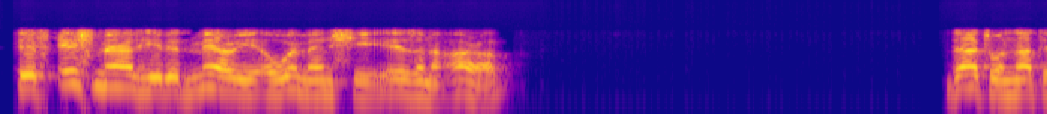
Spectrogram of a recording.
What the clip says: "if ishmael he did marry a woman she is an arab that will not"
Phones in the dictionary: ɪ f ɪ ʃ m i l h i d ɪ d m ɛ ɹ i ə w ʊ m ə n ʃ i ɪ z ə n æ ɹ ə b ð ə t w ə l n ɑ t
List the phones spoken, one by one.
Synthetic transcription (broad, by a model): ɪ f ɪ ʃ m i l h i d ɪ d m ɛ ɹ i ə w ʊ m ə n ʃ i ɪ z ə n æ ɹ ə b ð ə t w ə l n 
